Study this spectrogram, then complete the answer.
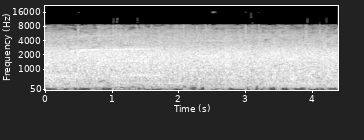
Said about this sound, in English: Yeah, go ahead. Applaud yourself.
